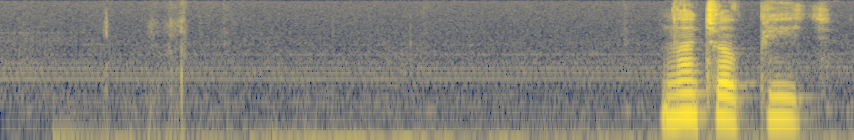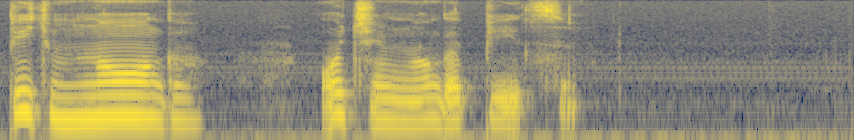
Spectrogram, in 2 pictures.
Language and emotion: Russian, sad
